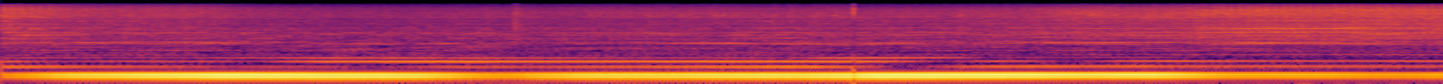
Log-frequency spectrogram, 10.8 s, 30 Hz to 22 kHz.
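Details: Mitsubishi Galant VR-4 first start after engine overhaul: smooth idle with gentle revs and no lifter tick, possibly cleared by six weeks soaking in diesel.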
